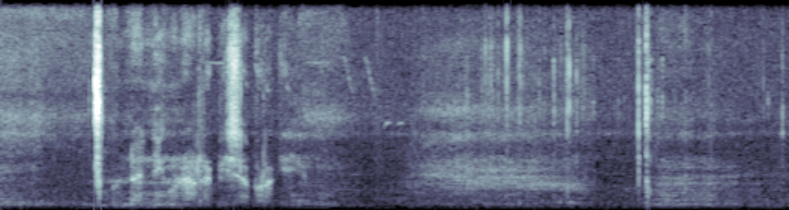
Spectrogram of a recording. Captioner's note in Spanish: suspiro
